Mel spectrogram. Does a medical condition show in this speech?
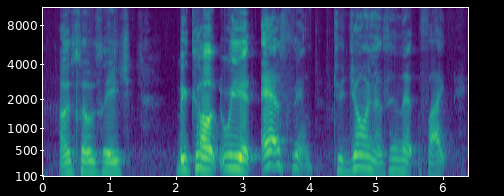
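Yes: cerebral palsy; from birth.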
